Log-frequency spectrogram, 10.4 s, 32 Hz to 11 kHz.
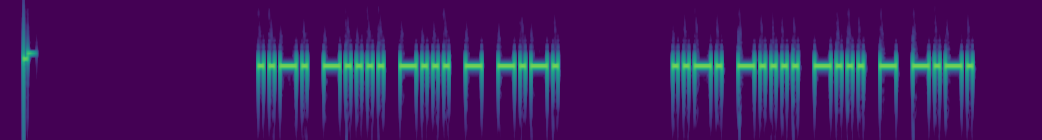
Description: Morse code, heard as a keyed tone, about 21 wpm, 700 Hz. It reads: F6BTC F6BTC
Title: DXCC-100 Call Signs - 5 Characters - Repeated 2x - 22wpm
